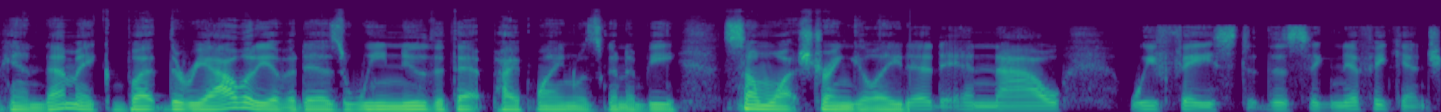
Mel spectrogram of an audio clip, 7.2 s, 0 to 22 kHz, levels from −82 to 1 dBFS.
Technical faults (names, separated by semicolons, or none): input switched to a poorer device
